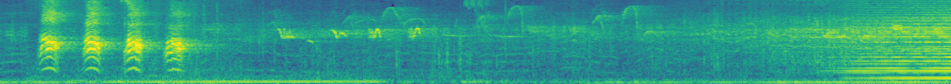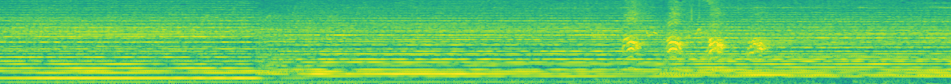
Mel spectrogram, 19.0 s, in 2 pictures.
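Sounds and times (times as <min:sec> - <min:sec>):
small birds chirping: 0:00.2 - 0:08.5
harsh bird caws: 0:00.4 - 0:02.3.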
